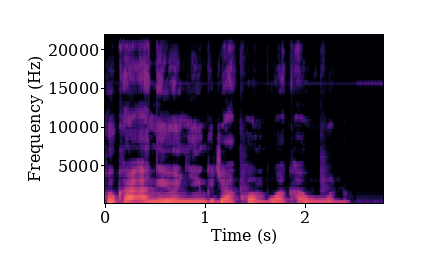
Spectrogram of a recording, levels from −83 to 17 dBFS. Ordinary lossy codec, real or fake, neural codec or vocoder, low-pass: none; real; none; none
